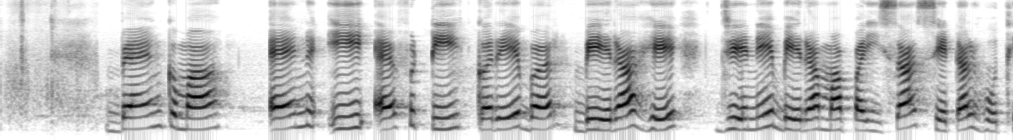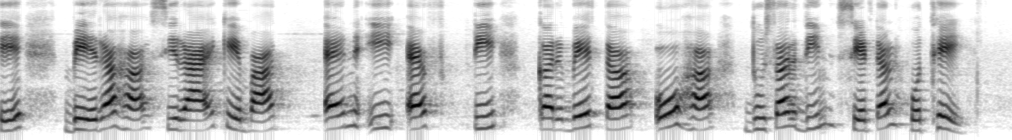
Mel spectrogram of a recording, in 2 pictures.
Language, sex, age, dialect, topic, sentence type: Chhattisgarhi, female, 25-30, Western/Budati/Khatahi, banking, statement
